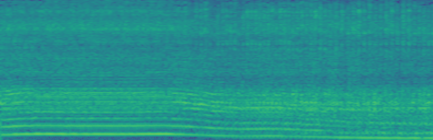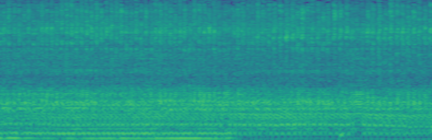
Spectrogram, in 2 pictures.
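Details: Dumped McCulloch two-stroke strimmer after fuel line replacement: the pull start fires it, it revs briefly high, then settles to a steady, even idle with no misses or surging. It runs healthy.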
